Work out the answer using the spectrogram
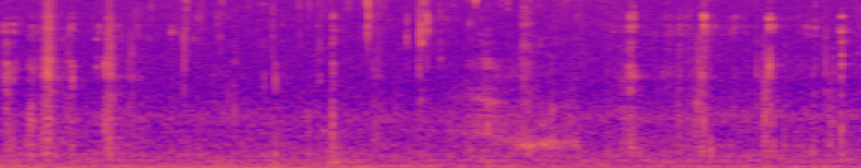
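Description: Close-miked chewing of beshbarmak, boiled meat and wide flat noodles, heard as a string of soft, wet mouth clicks.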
